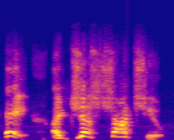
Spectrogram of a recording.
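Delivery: high, slow squeaky goblin voice; a dim little goblin amazed at what he did; surprised goblin. Retold or imitated. Goblin telling another he shot him, squeaky. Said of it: "he's like".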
